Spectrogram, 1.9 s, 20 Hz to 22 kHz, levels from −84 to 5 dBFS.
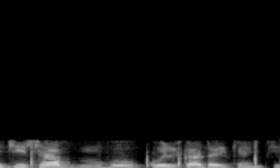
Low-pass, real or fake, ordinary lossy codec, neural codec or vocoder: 3.6 kHz; fake; none; codec, 44.1 kHz, 7.8 kbps, Pupu-Codec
